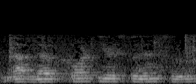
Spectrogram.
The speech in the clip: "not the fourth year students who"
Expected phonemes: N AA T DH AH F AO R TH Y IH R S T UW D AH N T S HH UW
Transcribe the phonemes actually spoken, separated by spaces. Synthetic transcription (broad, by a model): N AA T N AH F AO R T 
